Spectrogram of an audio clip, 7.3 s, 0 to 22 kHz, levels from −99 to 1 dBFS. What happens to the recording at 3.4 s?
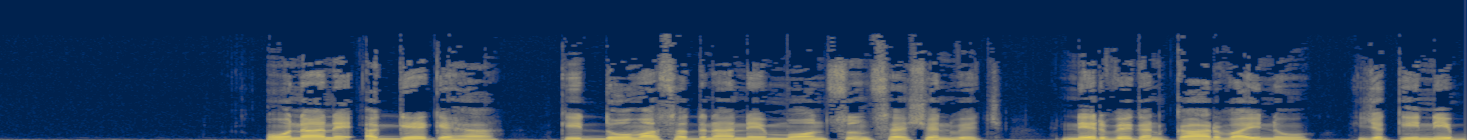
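Nothing goes wrong at 3.4 s; the speech carries on intact through that moment with no dropout, glitch or distortion.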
